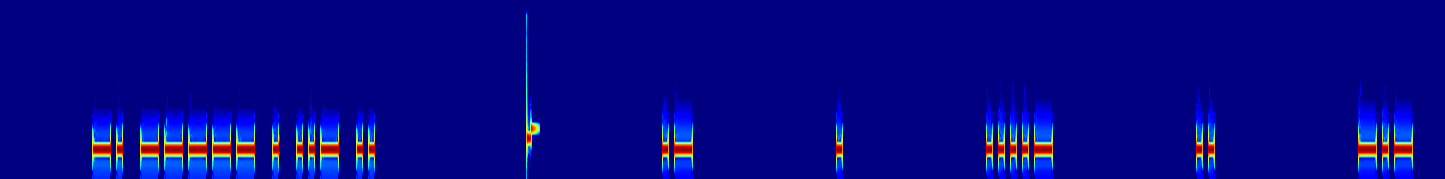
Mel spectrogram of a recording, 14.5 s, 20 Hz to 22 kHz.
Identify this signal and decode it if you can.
Morse code, heard as a keyed tone, about 20 wpm, spaced as for 9 wpm, 700 Hz. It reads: N0EUI AE4IK
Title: USA Call Signs - 5 Characters - 8x Character Spacing - 20wpm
